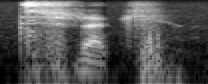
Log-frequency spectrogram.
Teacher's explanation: Se aplica al sonido que se articula con la punta de la lengua elevada y vuelta hacia el paladar, suavecito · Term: Retrofleja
